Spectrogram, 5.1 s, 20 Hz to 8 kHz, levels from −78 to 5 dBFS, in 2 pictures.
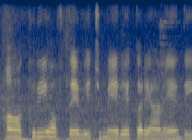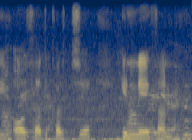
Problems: none marked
